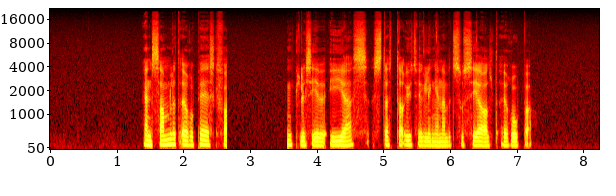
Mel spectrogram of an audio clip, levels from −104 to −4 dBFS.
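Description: After "samlet europeisk", speech snaps to hiss from 2.66 to 3.57 s: an audio dropout to a faint residue, likely signal loss, path still live.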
